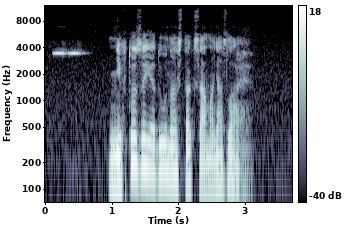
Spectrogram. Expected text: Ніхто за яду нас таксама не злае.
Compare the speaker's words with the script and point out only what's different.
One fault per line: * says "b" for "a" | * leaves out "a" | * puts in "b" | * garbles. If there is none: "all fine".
all fine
